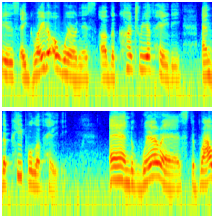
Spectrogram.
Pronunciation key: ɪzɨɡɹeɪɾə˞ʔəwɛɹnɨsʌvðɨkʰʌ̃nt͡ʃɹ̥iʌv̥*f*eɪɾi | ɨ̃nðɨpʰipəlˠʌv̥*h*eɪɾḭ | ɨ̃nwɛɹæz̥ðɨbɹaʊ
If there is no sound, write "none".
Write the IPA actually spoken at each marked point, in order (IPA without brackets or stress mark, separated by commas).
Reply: h, h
